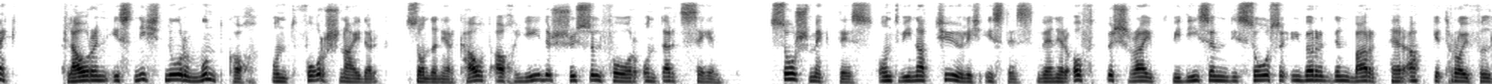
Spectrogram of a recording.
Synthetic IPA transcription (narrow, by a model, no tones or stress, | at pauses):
ɛkt | kʰlaʊʁənɪstnɪçtnuːʁmʊntkʰɔx | ʊntfoːɾʃnaɪdəʁ | z̥ɔndɐneːʁkʰaʊtʰaʊxjeːdəʃʏsl̩foːɾʊntɛʁt͡sɛːlt | z̥oːʃmɛktɛsʔʊntv̥iːnatʰyːlɪçɪstɛsvɛneːɐʔɔft̚b̥əʃʁaɪp̚tviːdiːzəmdiːz̥oːsəʔyːbəɾdeːnbaɾdhɛʁʔap̚ɡ̥ətʁɔʏfl̩t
